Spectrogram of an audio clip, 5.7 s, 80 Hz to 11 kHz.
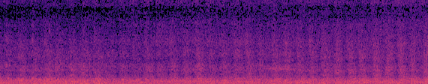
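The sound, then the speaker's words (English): A steady, dense rumble of Australian preserved locomotives running as they make the ascent up Mount Lofty, with a broad roaring wash and faint rhythmic clatter throughout, no voices present. “I'd like to thank listener Automating 13 for sending this field recording of Australian preserved locomotives.”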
